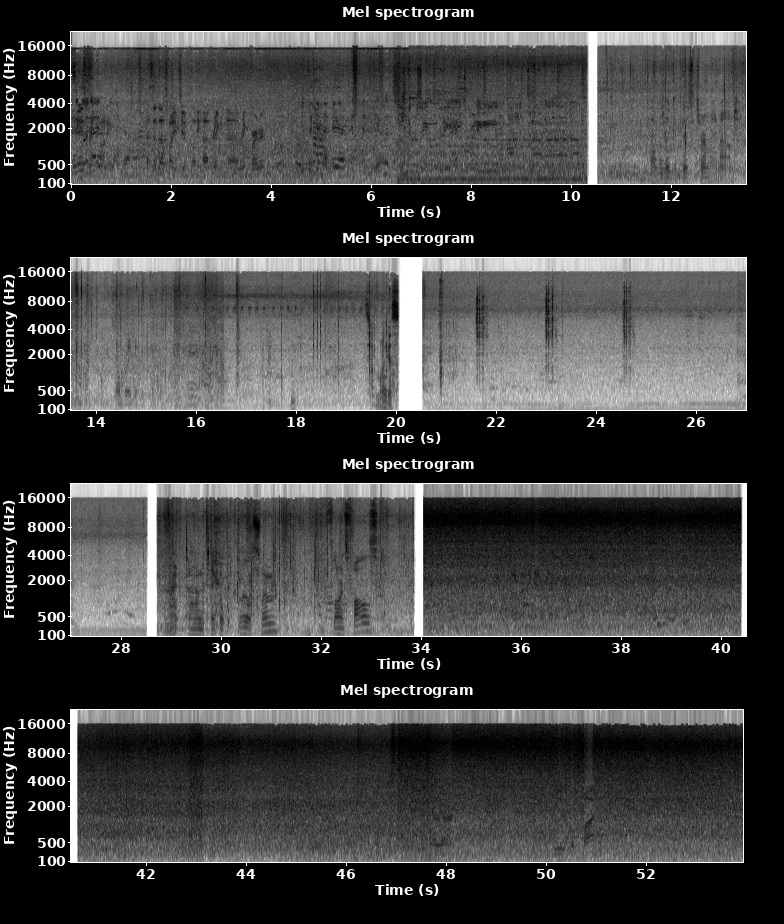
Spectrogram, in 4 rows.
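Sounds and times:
recorder low hum: 6.5s - 10.4s
faint insect drone: 20.6s - 28.4s
water rushing over rocks: 34.1s - 53.9s.

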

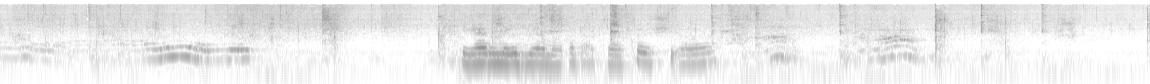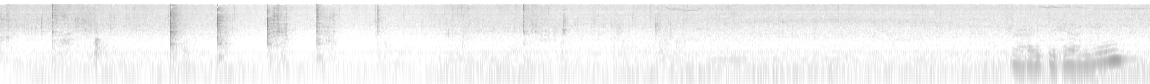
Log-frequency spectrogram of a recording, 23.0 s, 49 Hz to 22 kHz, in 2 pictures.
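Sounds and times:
low sizzle: 0.0s - 23.0s
metal spatula scraping a pan: 0.8s - 1.4s, 2.3s - 12.6s, 13.2s - 15.4s, 16.7s - 17.3s.

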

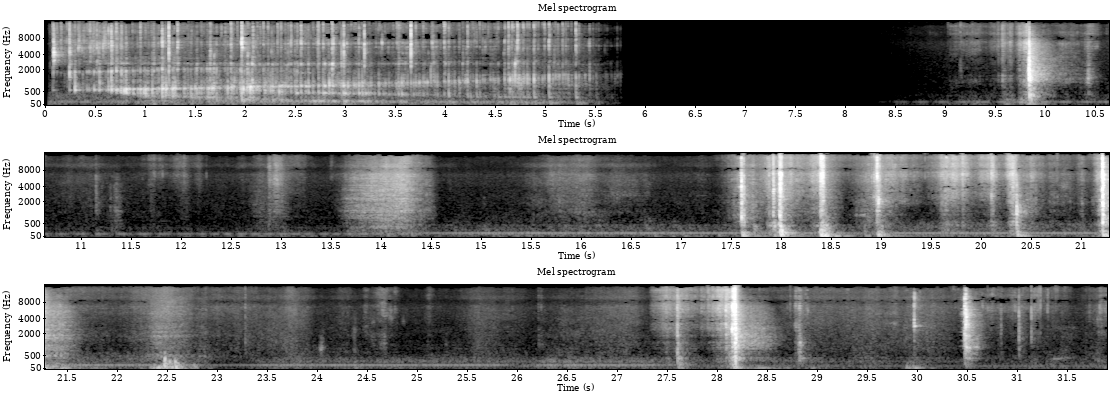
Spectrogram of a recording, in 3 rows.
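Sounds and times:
juice pouring into glass jar: 0.0s - 5.7s.

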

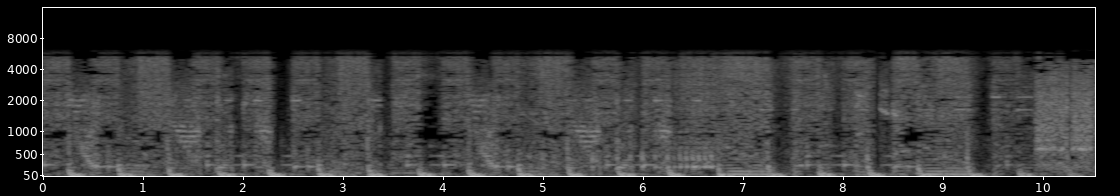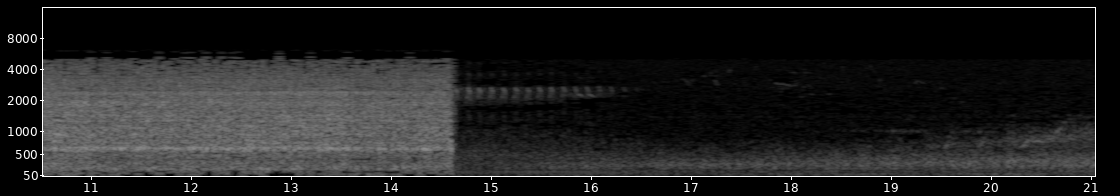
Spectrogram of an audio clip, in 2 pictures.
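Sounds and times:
rushing and rattling noise: 0.0s - 14.6s
steady hum: 0.0s - 14.7s
faint background ambience: 0.0s - 21.0s.

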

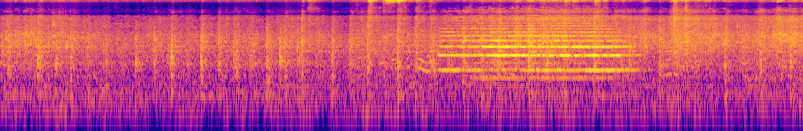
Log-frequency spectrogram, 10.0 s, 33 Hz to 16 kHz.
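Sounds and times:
train wheels rumbling on rails: 0.0s - 10.0s
locomotive horn blast: 5.5s - 8.1s.

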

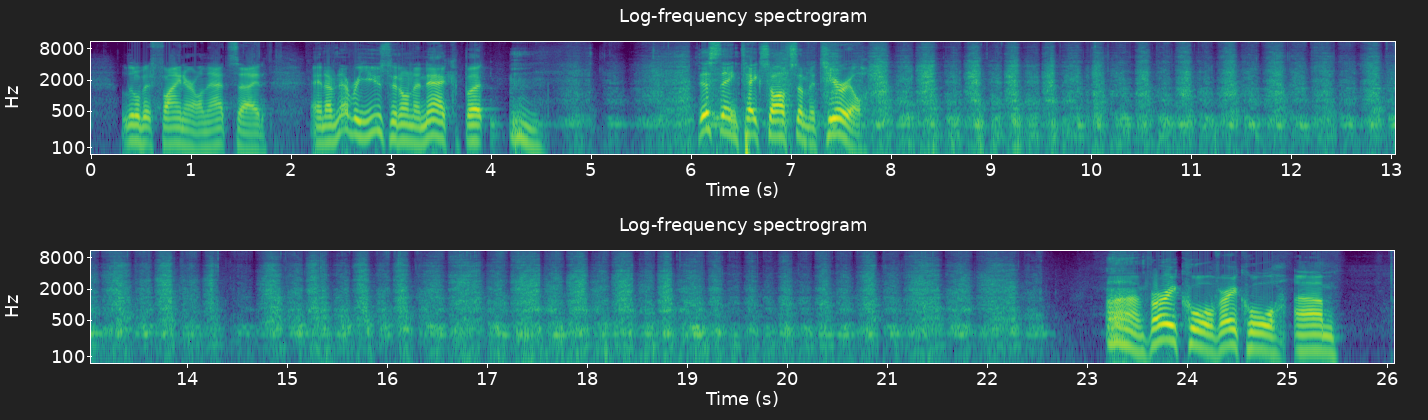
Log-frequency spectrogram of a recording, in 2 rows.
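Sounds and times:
rasp scraping wood: 3.9s - 22.7s.

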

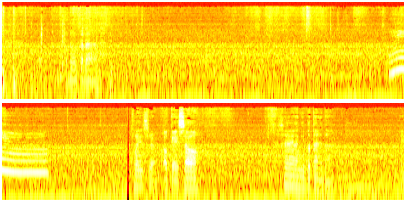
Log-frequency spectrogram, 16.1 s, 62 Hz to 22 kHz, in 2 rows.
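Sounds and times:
car cabin rumble: 0.0s - 10.5s.

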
